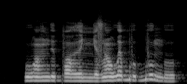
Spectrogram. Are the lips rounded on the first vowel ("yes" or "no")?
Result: yes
